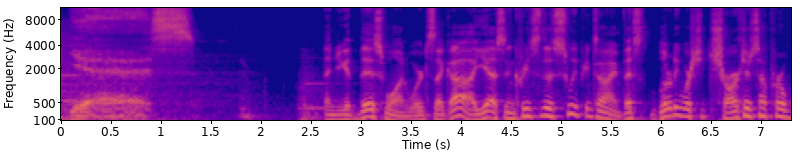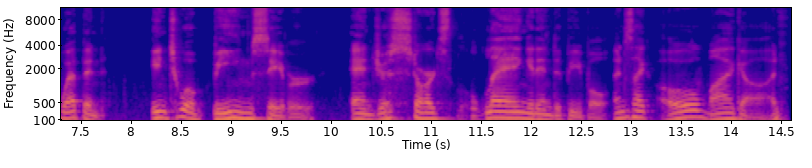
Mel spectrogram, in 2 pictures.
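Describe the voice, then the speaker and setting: A man's voice with vocal fry, very wide pitch swings and a fairly slow pace. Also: medium pitch for a man. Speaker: vtuber streamer. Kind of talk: casual chat. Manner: animated.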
